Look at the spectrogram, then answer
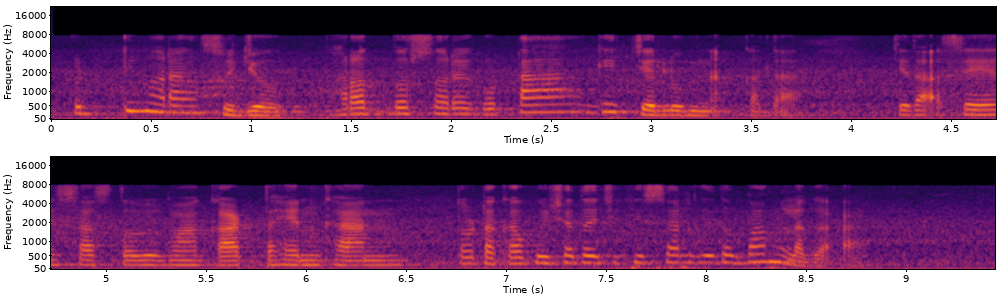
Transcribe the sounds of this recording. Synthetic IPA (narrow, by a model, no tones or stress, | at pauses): əʈt̪imaɾaŋsud͡ʒoɡ̚bʱaɾɔt̪̚bɔɾsɔɾɛɡɔʈaɡɛt͡ʃəlumɛna̰ʔkad̪a̰ | t͡ʃɛt̪a̰ʔsɛsast̪ɔbɛmakaʈ̚t̪aɦɛnkʰan | t̪ɔʈakapujsad̪ɔt͡ʃikit̪salɡɛd̪ɔbaŋlaɡa̰ʔa̰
